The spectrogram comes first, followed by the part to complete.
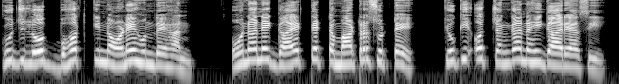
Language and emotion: Punjabi, disgusted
